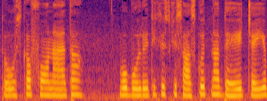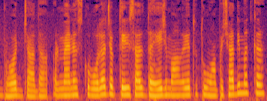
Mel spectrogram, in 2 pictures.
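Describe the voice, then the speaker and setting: A defiant, boastful young daughter-in-law, voiced by a woman in a home-drama cartoon. She talks back in a mid-pitched voice and lectures in a pushy, self-assured way. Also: steady tone, moderate pace, a little mellow, natural voice. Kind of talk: animated cartoon voice acting.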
